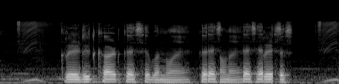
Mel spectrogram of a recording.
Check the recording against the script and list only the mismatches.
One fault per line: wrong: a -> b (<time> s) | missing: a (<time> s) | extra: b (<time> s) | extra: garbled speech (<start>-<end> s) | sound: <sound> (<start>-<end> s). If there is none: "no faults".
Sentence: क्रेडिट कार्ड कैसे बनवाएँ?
extra: garbled speech (2.0-2.9 s)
